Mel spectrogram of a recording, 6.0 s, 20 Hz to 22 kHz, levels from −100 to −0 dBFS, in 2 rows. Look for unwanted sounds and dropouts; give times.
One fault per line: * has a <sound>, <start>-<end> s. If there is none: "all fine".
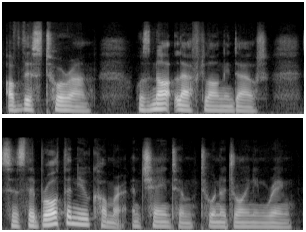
all fine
